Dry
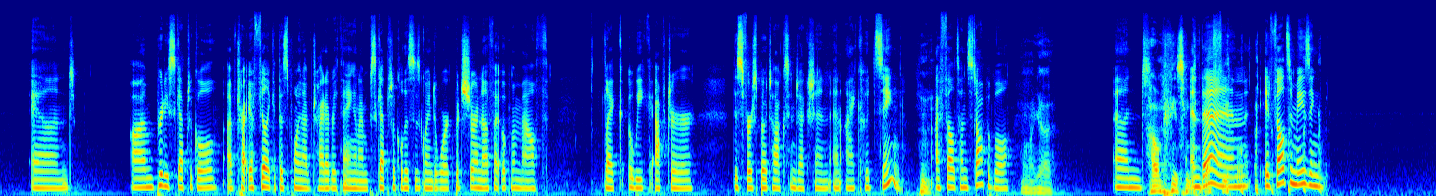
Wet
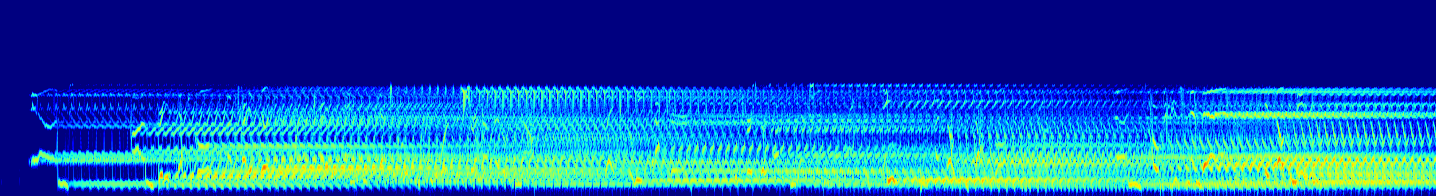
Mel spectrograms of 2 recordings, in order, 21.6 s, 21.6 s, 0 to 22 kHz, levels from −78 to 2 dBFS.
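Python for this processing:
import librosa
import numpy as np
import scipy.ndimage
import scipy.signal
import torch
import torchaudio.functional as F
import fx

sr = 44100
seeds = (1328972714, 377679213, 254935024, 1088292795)

y = fx.sine_speech(x, sr)
y = fx.air_absorb(y, sr, metres=220.0)
y = fx.echo_swell(y, sr, ms=117, loudest=8, wet_db=-8)
y = y * librosa.db_to_amplitude(-8.0)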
